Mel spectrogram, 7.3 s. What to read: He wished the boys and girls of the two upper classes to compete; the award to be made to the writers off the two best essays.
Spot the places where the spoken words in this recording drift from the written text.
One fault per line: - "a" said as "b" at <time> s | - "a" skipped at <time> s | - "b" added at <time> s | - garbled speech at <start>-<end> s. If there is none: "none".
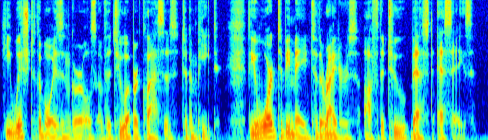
none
